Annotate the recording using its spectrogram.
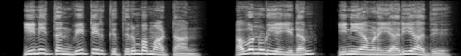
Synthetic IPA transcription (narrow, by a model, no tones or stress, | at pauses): ɪnit̪ɐnʋiːʈːɪrkɯt̪ːɪɾɯmbɐmaːʈːa̰ːn | ɐʋɐnɯɽɐjɐɪɽɐm | ɪniɐʋɐnɐɪɐɾɪjaːðɯ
